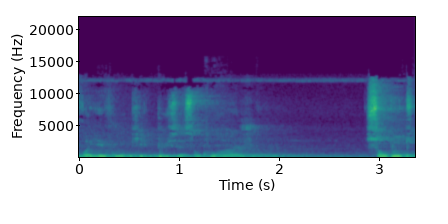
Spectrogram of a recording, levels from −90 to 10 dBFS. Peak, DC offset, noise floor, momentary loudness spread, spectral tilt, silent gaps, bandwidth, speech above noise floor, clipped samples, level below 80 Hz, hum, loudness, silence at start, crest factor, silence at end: -4 dBFS; under 0.1%; -47 dBFS; 24 LU; -3 dB/octave; none; 13.5 kHz; 21 dB; under 0.1%; -54 dBFS; none; -25 LUFS; 0 s; 22 dB; 0 s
